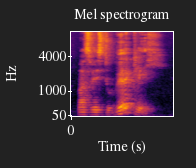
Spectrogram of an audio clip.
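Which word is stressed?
wirklich. The stress is on wirklich.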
